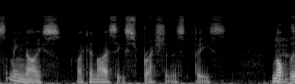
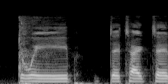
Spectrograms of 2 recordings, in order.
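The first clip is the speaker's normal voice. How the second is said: robotic voice, higher and louder; 4 semitones higher, 5 dB louder than usual. Mocking a friend who brings tech news: robot voice. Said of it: "I like that you did it in a robot voice".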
